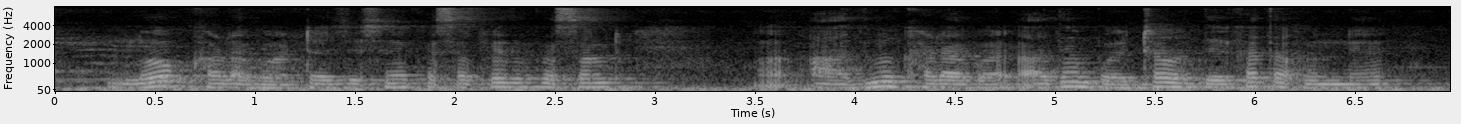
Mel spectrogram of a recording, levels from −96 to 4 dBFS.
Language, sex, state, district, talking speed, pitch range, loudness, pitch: Bhojpuri, male, Uttar Pradesh, Gorakhpur, 145 wpm, 125-150 Hz, -38 LUFS, 130 Hz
